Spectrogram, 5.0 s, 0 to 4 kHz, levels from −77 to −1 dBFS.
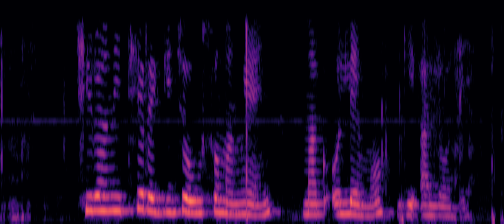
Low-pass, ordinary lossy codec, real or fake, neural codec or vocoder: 3.6 kHz; none; real; none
